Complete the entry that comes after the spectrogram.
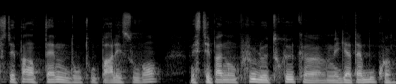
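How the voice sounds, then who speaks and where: A man at a fairly quick pace in a monotone, flat delivery, on a very clean recording with a silent background. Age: 20s. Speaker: interviewee sharing faith testimony. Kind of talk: testimony interview. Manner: halting, many fillers.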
